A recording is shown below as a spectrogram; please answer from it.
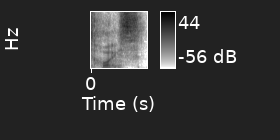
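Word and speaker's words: Royce: it's funny right cuz in Brazil they say their RS as H's so like ho is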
